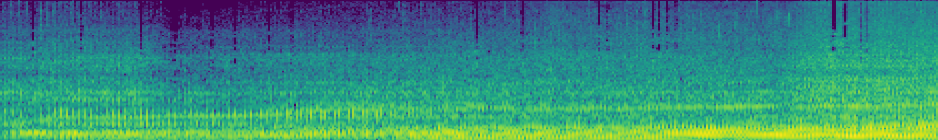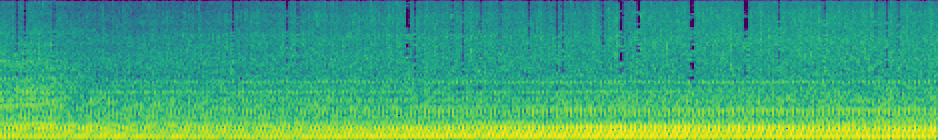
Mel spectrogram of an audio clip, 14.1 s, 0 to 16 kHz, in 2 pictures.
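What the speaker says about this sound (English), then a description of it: "now we're just running the boat motor" A 6 HP outboard motor on a Crescent Cres-Craft micro skiff drones continuously, its pitch climbing as it revs up, with wind and water noise mixed in.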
